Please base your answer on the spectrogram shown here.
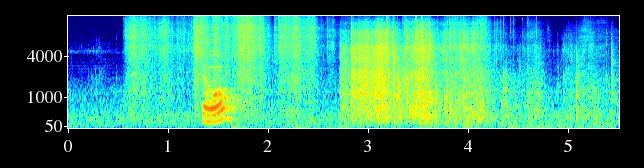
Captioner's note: plastic bags rustling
